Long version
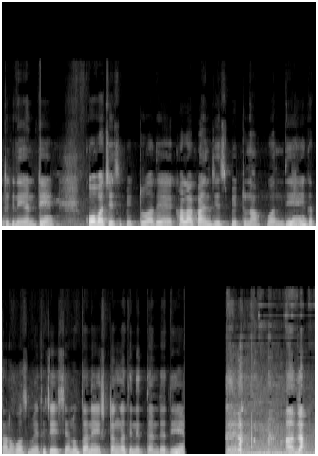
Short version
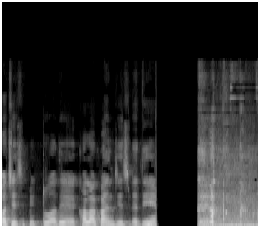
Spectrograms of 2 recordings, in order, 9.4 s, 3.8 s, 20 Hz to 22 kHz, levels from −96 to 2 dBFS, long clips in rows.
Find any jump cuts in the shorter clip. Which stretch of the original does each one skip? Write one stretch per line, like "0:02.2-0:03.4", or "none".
0:03.4-0:07.0

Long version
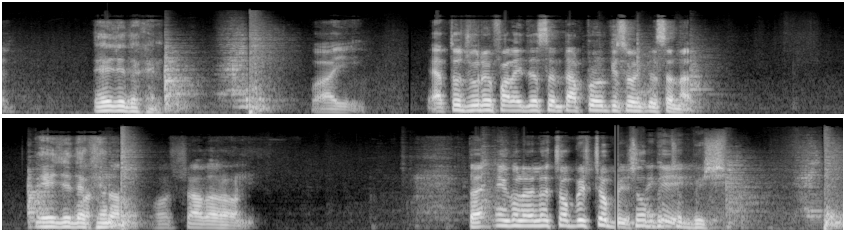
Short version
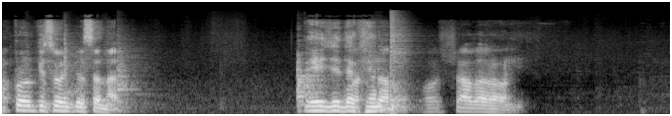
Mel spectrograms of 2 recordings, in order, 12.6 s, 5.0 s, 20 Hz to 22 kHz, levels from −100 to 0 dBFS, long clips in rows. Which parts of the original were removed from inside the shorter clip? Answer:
none

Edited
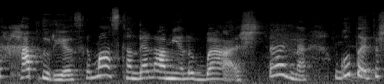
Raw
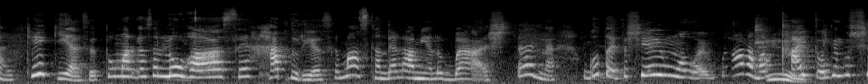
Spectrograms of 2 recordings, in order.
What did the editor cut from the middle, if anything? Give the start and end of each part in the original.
none

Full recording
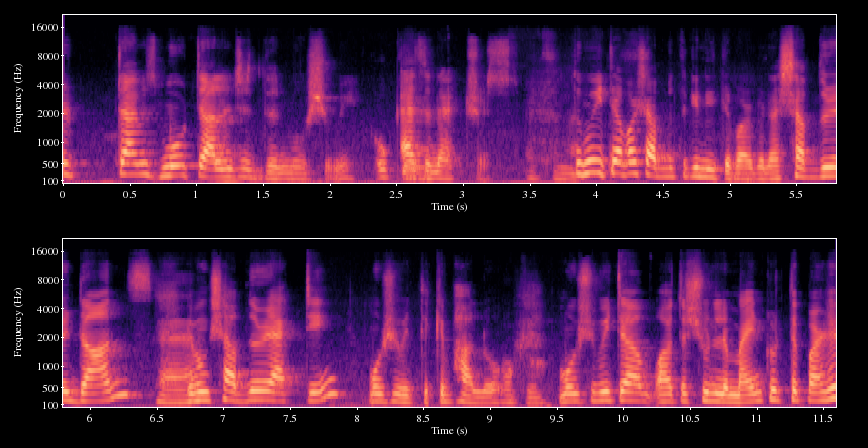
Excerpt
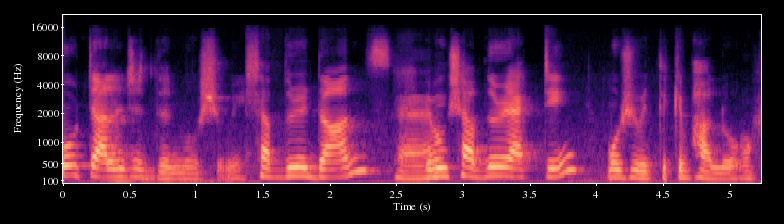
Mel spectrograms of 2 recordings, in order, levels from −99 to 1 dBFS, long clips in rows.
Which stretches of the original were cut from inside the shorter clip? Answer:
0:02.2-0:05.4

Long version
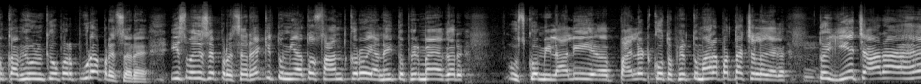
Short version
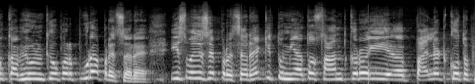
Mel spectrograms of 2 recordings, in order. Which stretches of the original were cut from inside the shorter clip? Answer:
0:03.7-0:05.7

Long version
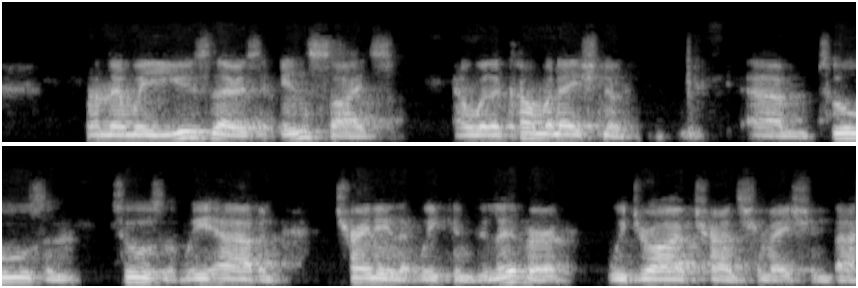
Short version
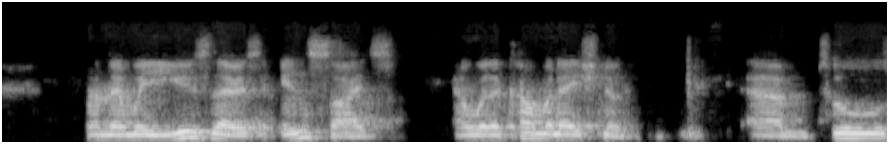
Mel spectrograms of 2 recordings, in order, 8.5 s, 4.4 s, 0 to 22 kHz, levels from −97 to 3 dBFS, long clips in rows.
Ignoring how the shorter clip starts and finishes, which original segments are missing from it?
none

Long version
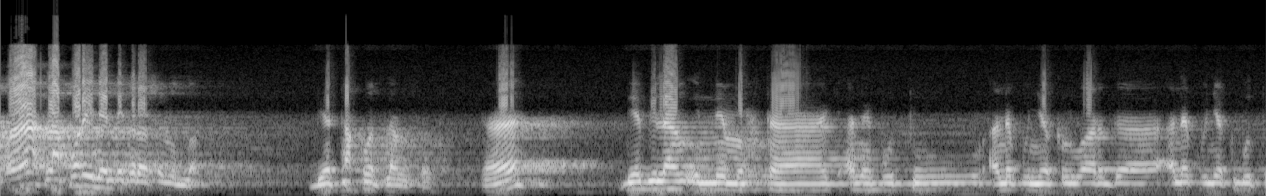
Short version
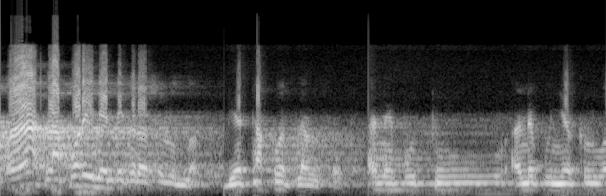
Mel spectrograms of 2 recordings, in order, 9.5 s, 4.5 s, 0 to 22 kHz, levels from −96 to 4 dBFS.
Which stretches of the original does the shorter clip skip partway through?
0:01.6-0:02.2
0:03.4-0:06.3

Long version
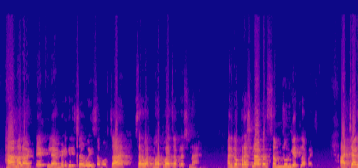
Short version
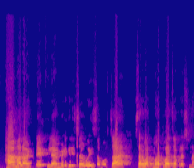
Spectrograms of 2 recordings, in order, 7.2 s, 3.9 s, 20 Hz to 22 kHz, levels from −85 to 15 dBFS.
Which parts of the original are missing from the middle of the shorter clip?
none

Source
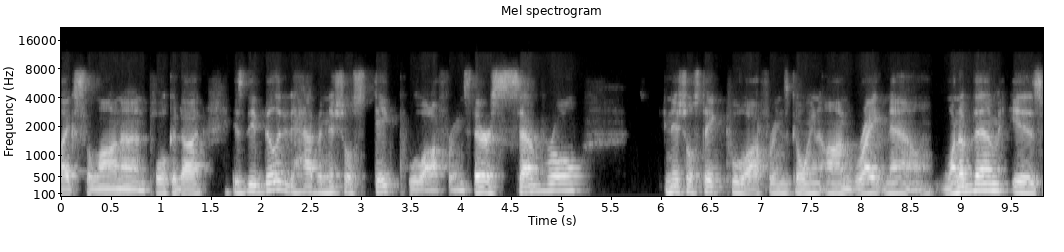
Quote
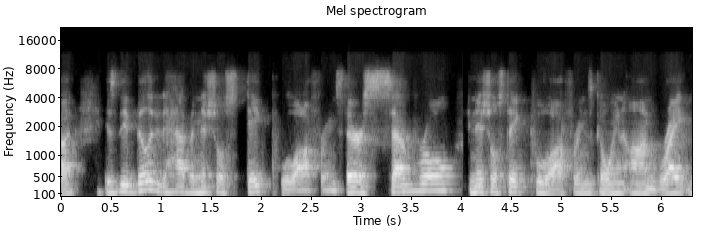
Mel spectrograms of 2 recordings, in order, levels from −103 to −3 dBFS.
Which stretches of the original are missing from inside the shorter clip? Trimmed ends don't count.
0:05.3-0:05.9

